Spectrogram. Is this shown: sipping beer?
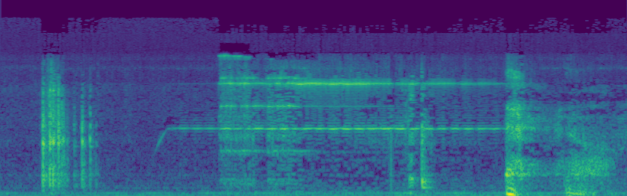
no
